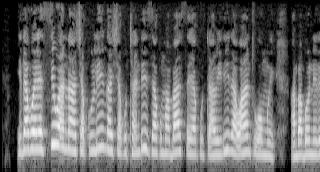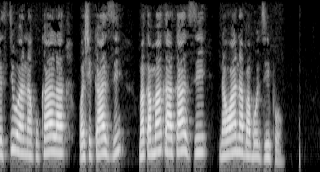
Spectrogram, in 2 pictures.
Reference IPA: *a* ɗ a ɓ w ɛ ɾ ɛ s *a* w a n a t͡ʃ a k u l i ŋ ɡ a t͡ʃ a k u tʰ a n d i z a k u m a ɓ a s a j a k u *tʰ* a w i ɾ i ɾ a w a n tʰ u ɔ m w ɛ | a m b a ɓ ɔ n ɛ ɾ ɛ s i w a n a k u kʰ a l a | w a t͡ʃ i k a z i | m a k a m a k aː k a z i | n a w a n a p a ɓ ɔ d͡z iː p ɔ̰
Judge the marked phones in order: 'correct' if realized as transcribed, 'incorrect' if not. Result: incorrect, incorrect, incorrect

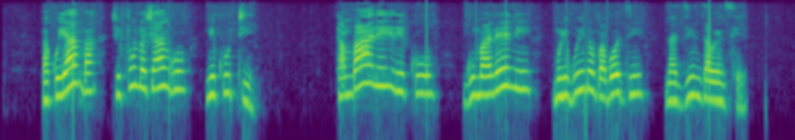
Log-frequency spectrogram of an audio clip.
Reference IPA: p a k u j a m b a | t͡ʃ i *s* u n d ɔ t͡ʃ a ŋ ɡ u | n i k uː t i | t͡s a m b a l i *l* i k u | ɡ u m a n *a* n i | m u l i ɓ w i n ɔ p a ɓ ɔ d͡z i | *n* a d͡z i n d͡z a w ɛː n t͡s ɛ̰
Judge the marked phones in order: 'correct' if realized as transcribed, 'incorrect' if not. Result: incorrect, correct, incorrect, correct

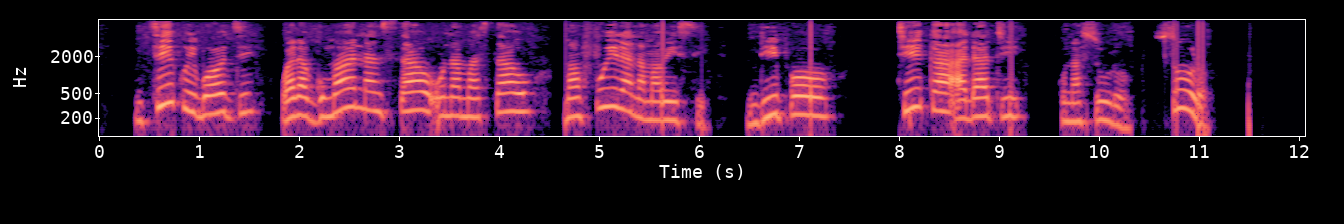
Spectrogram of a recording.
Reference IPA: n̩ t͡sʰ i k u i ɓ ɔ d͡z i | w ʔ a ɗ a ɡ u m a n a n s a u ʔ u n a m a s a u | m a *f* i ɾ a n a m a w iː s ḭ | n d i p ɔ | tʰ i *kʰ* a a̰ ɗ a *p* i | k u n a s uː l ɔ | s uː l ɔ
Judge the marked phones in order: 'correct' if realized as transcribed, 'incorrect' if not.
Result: correct, incorrect, incorrect

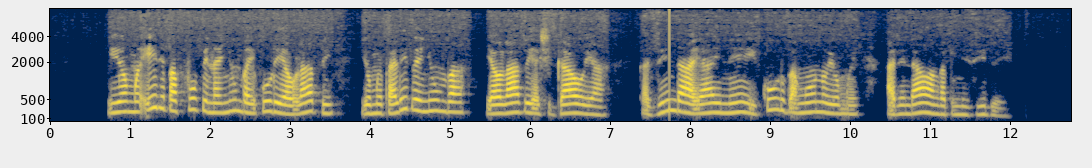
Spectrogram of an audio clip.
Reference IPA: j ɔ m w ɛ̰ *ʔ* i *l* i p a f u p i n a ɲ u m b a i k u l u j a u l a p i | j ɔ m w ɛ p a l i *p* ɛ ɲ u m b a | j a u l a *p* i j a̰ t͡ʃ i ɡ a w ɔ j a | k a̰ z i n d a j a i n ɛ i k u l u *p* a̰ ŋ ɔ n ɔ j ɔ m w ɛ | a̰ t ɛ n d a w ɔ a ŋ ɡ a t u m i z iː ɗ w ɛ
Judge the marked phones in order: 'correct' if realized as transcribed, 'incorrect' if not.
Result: correct, incorrect, correct, correct, correct

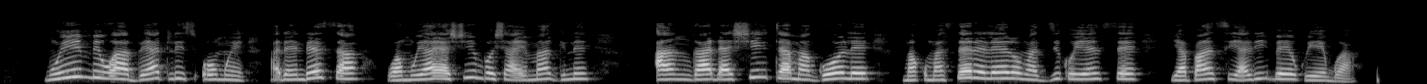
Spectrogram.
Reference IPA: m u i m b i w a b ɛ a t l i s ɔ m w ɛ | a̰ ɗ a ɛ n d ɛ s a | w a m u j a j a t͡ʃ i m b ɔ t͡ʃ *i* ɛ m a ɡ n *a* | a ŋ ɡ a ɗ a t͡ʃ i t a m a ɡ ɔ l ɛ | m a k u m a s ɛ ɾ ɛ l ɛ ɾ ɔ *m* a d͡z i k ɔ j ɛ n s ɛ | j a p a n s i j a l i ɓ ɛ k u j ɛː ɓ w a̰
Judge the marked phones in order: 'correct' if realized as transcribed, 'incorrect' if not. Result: incorrect, incorrect, correct

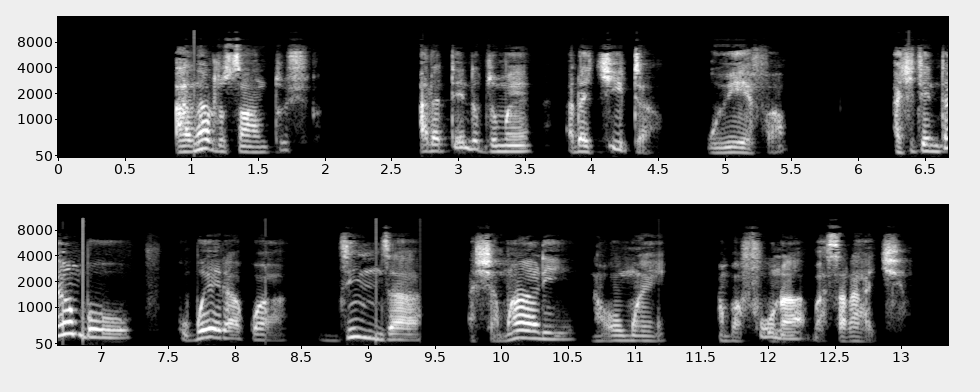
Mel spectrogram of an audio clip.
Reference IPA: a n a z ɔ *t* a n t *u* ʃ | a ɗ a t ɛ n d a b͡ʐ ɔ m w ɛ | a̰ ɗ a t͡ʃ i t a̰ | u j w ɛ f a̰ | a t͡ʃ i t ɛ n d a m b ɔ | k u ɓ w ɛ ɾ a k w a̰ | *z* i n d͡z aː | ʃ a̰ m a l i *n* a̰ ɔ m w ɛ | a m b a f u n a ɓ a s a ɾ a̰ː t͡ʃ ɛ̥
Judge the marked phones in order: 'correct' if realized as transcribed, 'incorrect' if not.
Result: incorrect, correct, incorrect, correct

